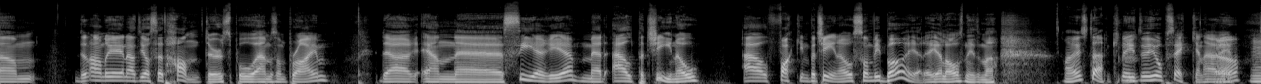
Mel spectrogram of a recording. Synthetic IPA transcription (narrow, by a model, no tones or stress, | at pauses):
d̪ɛnanɾaɡɾɛjənæɾt̪jɑhasɛt̪ːhant̪əɾspʰɔæmas̬ɔnpʰɾajm | d̪ɛæɾɛnseːɾɪəmeːd̪ælpʰat͡ʃiːno | ʔælfakːɪŋpat͡ʃiːnoʊsɔmvɪbœɾjad̪əɪheːlaɑːvs̬nɪt̪ːət̪mɛː | jɵst̪ɛkʰnyːt̪əvɪhuːpsɛkːənhæːɾɪ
